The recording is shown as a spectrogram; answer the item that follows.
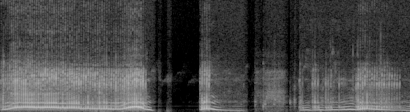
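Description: A person making engine noises with the voice for a toy bulldozer. A long held drone of about two seconds is followed by a short falling one, then a wavering, pulsing hum near the end.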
